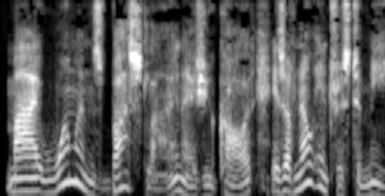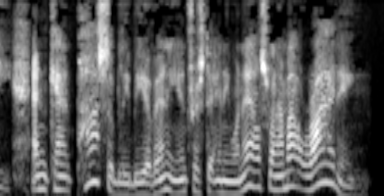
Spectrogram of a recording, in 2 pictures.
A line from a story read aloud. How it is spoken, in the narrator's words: Susan said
